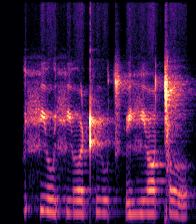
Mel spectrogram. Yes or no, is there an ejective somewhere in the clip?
yes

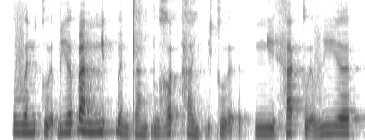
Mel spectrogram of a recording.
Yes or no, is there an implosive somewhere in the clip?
yes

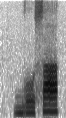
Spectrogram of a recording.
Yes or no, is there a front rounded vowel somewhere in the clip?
no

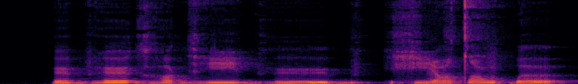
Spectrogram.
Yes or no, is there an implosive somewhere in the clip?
yes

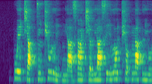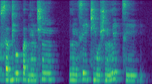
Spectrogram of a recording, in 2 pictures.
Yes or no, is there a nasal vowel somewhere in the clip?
yes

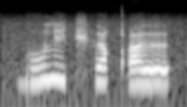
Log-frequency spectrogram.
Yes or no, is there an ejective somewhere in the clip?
yes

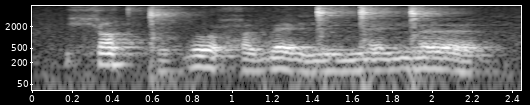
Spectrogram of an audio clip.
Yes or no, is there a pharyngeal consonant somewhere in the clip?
yes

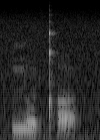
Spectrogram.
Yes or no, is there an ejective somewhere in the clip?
yes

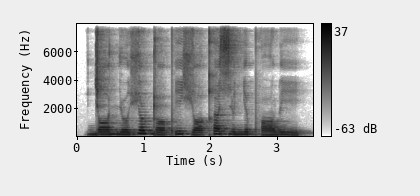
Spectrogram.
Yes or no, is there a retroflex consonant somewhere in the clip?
yes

